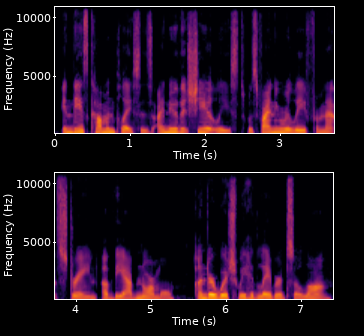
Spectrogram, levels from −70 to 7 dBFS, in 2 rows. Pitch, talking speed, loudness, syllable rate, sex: 220 Hz, 200 wpm, -20 LUFS, 5.2 syllables/s, female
